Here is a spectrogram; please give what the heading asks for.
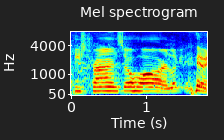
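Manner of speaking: lightly voiced God chuckling at a try-hard; amused God. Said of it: "where God's like".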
